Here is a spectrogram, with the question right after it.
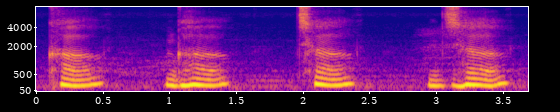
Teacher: जिनके उच्चारण में दोहरी यानी अधिक वायु का प्रयोग होता है महाप्राण है इनमें ह के रूप में दूसरी ध्वनि जुड़ी रहती है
